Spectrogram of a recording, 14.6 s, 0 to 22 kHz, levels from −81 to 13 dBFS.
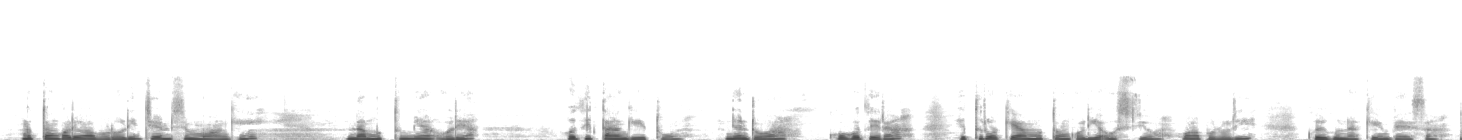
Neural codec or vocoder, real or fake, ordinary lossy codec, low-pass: none; real; none; 9.9 kHz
